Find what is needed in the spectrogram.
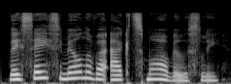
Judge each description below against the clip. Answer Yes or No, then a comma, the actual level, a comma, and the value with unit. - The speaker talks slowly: Yes, slow, 130 wpm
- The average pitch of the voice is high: Yes, high, 235 Hz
